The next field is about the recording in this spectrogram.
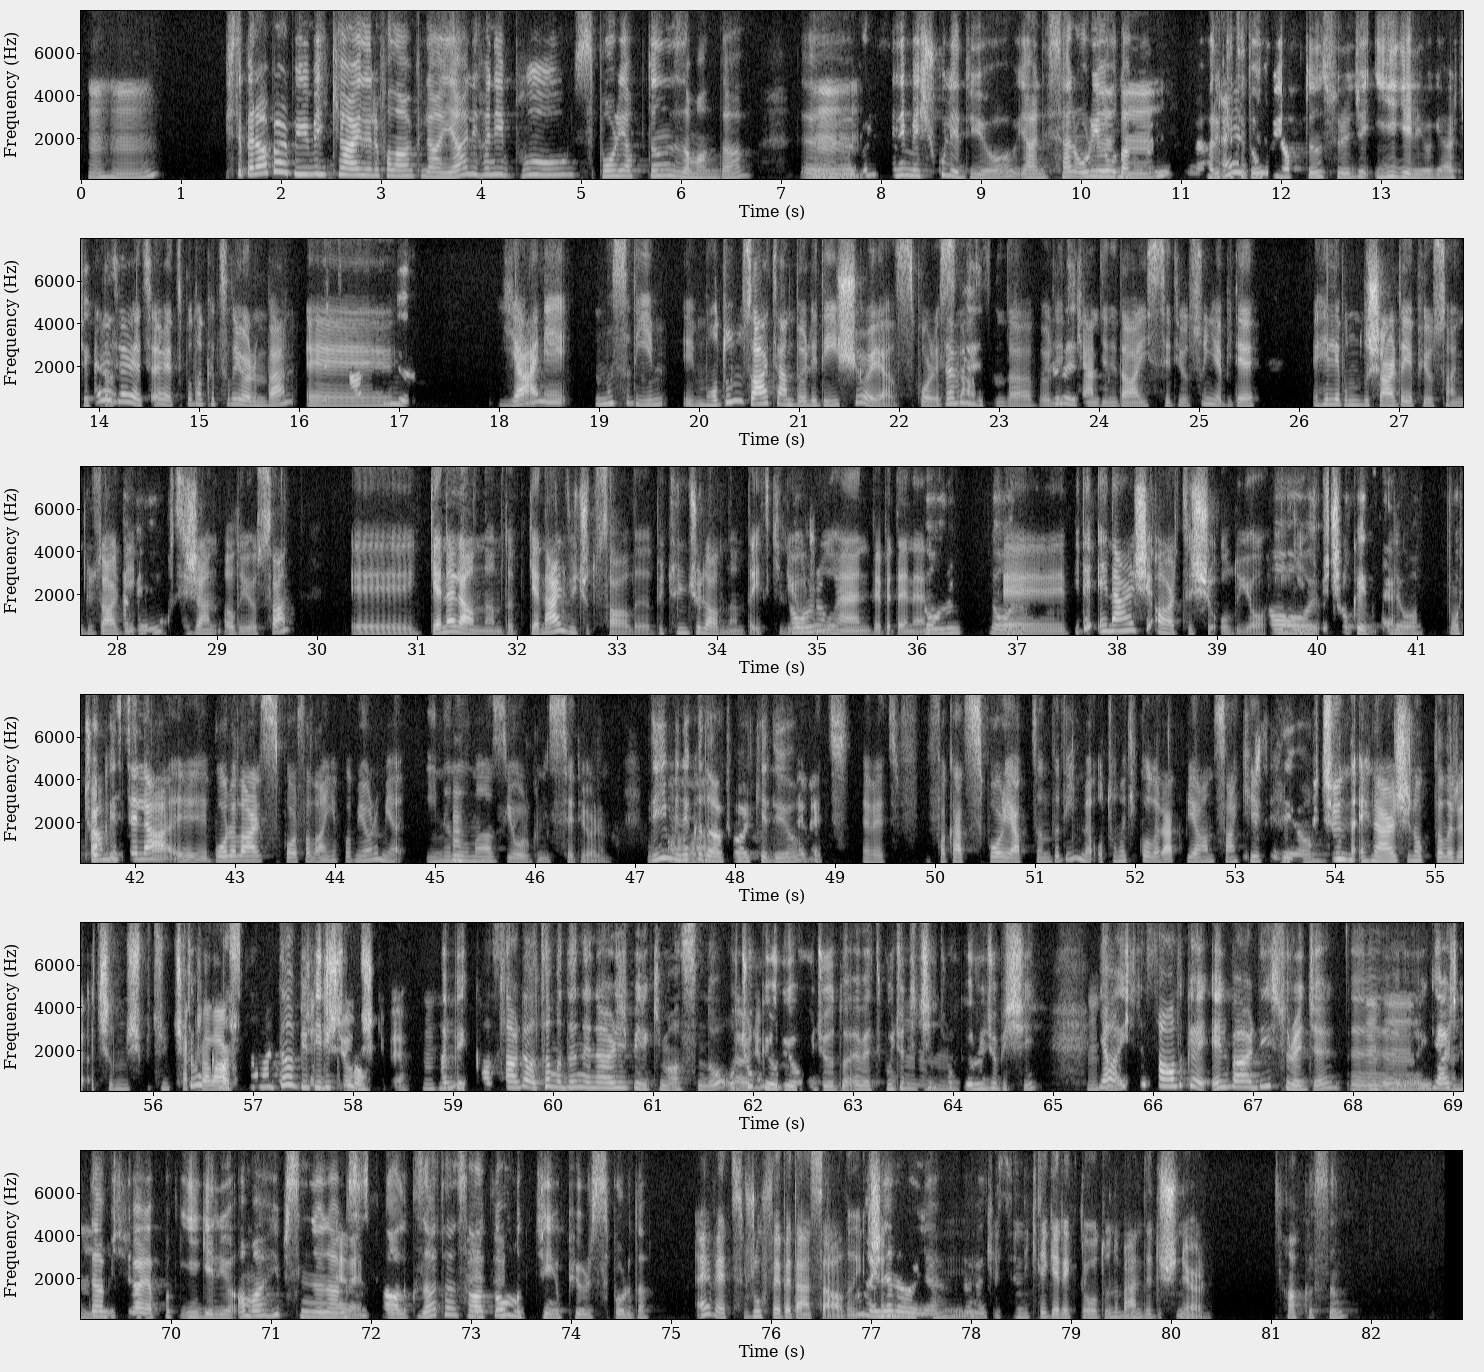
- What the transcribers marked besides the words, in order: other background noise; distorted speech; mechanical hum; unintelligible speech; tapping; static; unintelligible speech
- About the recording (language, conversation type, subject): Turkish, unstructured, Sağlık sorunları nedeniyle sevdiğiniz sporu yapamamak size nasıl hissettiriyor?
